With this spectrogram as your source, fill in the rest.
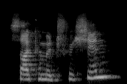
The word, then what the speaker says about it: psychometrician: Psychometrician, is that right? Is that how you say it? Yeah. In South Africa they say psychometrist, I think, but psychometrician. Yeah, I like it.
